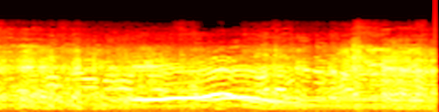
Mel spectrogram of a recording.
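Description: Several people talking and calling out over one another, with one long drawn-out call, rising then falling in pitch, about a second and a half in.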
